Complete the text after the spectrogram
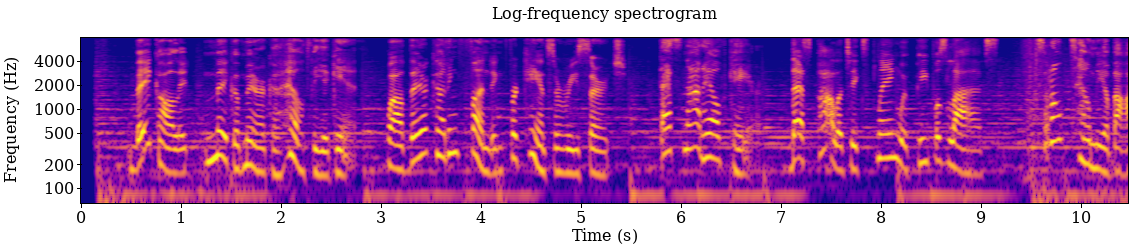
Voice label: women political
